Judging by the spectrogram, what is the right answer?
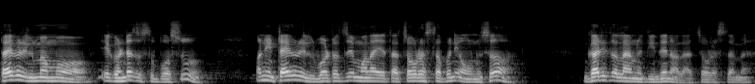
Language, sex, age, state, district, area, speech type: Nepali, male, 30-45, West Bengal, Kalimpong, rural, spontaneous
